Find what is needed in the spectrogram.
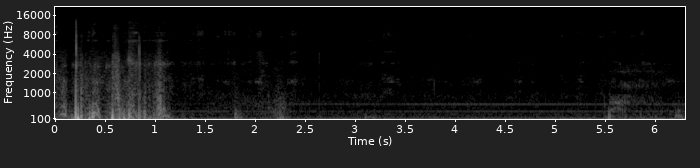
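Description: Hands massaging and stretching a person's arm and hand: scratchy rubbing of palms over skin and shirt sleeve, with a cluster of sharp clicks in the first second and another shortly before the end, over a steady low hum.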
